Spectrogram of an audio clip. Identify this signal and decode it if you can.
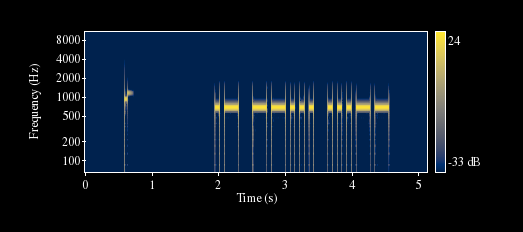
Morse code, heard as a keyed tone, about 17 wpm, 700 Hz. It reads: A73
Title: Common Cut Numbers - 3-Digit 17wpm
